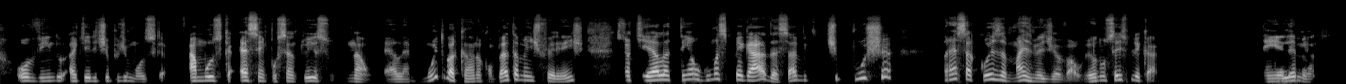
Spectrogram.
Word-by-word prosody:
ouvindo 165 0 -3
aquele 155 0 -2
tipo 160 +1 -2
de 175 - -7
música. 130 -6 -5 0.2
A 165 - +9
música 180 +1 0
é - - +9
100% 155 - +2
isso? 325 0 0
Não, - - -3
ela - - -6
é - - -16
muito 355 -1 -5
bacana, 140 - +2
completamente 195 +5 0
diferente, 145 +3 -3 0.3
só 200 - -3
que - - +1
ela 205 +2 +7
tem 215 +2 -7
algumas 235 +2 -1
pegadas, 195 -4 +5
sabe, 200 +1 -1
que - - -23
te - - +2
puxa 300 +5 +1 0.5
pra 230 - -2
essa 245 -3 +4
coisa 215 -2 0
mais 200 +2 +1
medieval, 130 -5 -5
eu 150 - 0
não 195 - -6
sei 205 - +3
explicar. - - -5 1.0
Tem 140 +1 0
elementos. 140 -5 -3
185 Hz, 170 wpm, -24 LUFS, 155-215 Hz, 1.0 s, A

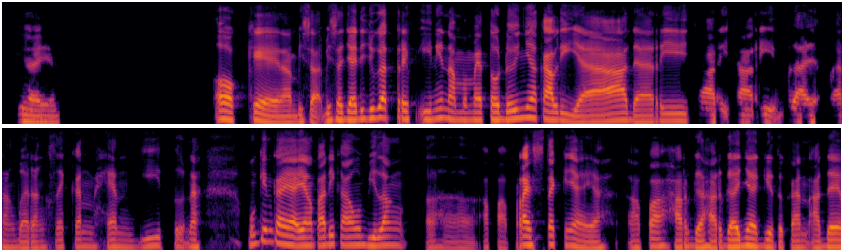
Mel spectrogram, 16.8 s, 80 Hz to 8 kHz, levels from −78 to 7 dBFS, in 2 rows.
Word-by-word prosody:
Iya 125 -2 -1
iya. 110 0 -5 1.6
Oke, 145 -8 +4
nah 110 - 0
bisa 120 +3 -2
bisa 145 +3 0
jadi 155 +1 +5
juga 190 +2 +6
thrift 160 -3 -1
ini 155 +4 -2
nama 155 -4 -1
metodenya 150 +5 +2
kali 145 -8 +3
ya, 120 +5 +4
dari 130 +2 -1
cari-cari 120 -1 -4
ba - - -2 0.3
barang-barang 120 0 -6
second 135 +1 -7
hand 130 -1 -7
gitu. 145 +4 -7
Nah 130 0 -3 0.5
mungkin 230 +6 -3
kayak 180 -6 +6
yang 155 - +2
tadi 160 +3 0
kamu 165 0 -1
bilang 160 0 -2 0.2
eee, 110 -4 -10
apa 110 -3 -9
price 170 -1 +4
tag-nya 155 -7 -1
ya, 110 0 -2 0.2
apa 130 +4 -3
harga-harganya 130 +1 +1
gitu 130 -3 -2
kan, 125 0 -4
ada 130 +2 +2
135 Hz, 135 wpm, -22 LUFS, 120-155 Hz, 1.6 s, juga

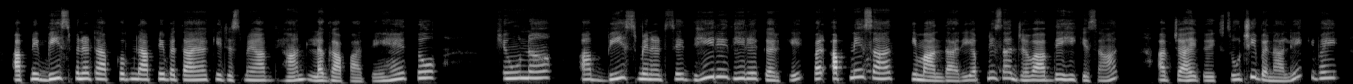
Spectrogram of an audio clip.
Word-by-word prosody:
अपने 215 +4 +4
20 275 +1 +3
मिनट 260 -1 +3
आपको 245 0 +2
न 250 - +3
आपने 230 +2 +4
बताया 215 -2 +2
कि 230 - -2
जिसमें 205 0 -4
आप 195 0 0
ध्यान 180 +5 +1
लगा 180 -2 +2
पाते 155 0 -8
हैं 215 +9 +1
तो 300 +1 +2 0.7
क्यों 275 +1 +3
ना 295 +1 +2 0.3
आप 235 0 +1
20 265 +2 +1
मिनट 230 -3 +3
से 245 0 -2
धीरे-धीरे 275 +4 0
करके 200 +5 -3
पर 260 +1 +3
अपने 305 +6 +5
साथ 275 -3 +2 0.2
ईमानदारी, 175 -4 +1
अपने 285 +9 -4
साथ 285 0 -2
जवाबदेही 200 +3 +1
के 190 - -4
साथ 175 - -6 0.4
आप 200 - +1
चाहें 190 -1 +2
तो 180 - -10
एक 180 -1 -6
सूची 225 +10 -1
बना 170 -8 -2
लें 240 - -4
कि 295 - -10
भई 290 +2 -2
230 Hz, 180 wpm, -22 LUFS, 195-270 Hz, 0.7 s, अपने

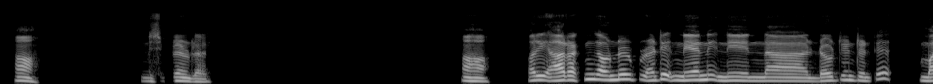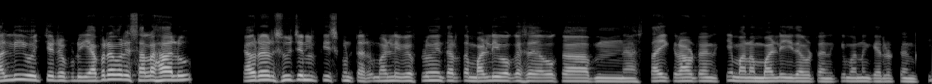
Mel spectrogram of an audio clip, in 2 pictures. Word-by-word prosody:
ఆ! 165 -7 0 1.1
డిసిప్లెన్ 155 +3 -4
ఉండాలి. 130 -3 -5 2.6
ఆహా! 155 -2 +2 0.5
మరి 195 +2 +2 0.2
ఆ - - +9
రకంగా 235 +4 +2
ఉండేటప్పుడు, 220 -1 +1
అంటే 195 +5 0 0.2
నేను 205 +3 +3 0.2
నేను 175 -2 0
నా 170 - +1 0.5
డౌటేంటంటే, 180 +4 -2 0.5
మళ్ళీ 200 +6 +2
ఒచ్చేటప్పుడు 185 -2 -1
ఎవరెవరి 220 +3 +4
సలహాలు, 195 +2 +5 0.6
ఎవరెవరి 195 0 +4
సూచనలు 205 -1 +1
తీసుకుంటారు? 170 -5 -4
మళ్ళీ 175 +1 -1
విఫలమైన 180 +2 -2
తర్వాత 175 +1 -3
మళ్ళీ 170 +3 +1
ఒక 170 0 -4
సా 165 - 0 0.2
ఒక 145 - -12 0.3
హ్మ్ 150 -1 -1 0.2
ఆహ్, 140 - -4
స్థాయికి 160 +2 -2
రావటానికి, 160 0 -2
మనం 155 -1 +1
మళ్ళీ 155 +1 0
ఇదవ్వటానికి, 145 -1 -4
మనం 150 0 -1
గెలవటానికి, 140 +3 -6
175 Hz, 115 wpm, -24 LUFS, 155-195 Hz, 2.6 s, ఆ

